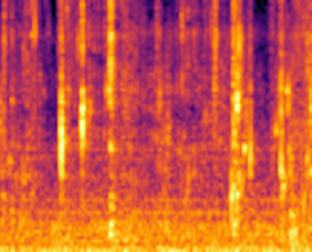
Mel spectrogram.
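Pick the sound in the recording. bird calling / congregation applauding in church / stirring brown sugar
stirring brown sugar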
